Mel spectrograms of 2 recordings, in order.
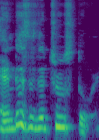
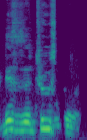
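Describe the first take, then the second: First: Said in the usual way. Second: Quiet aside. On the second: Real, not acted. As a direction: lower and much softer, tossed off.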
